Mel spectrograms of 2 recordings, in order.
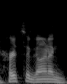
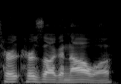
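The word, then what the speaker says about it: Herzogenaurach: for it okay adidas headquarters are based in Hertz agonic Germany you're pretty much pronounce that how do you spell it that's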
